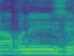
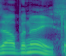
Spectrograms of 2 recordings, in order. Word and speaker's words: Albanese: How do you say Japanese? – Japanese. – Spelt the same way as Albanese. – Japanese. – Albanese. – Do you know what he did? – He Italianed it up. Albanese.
